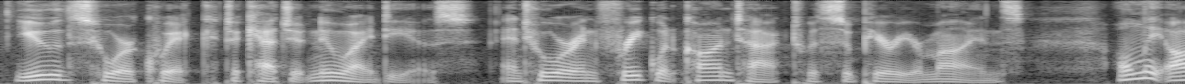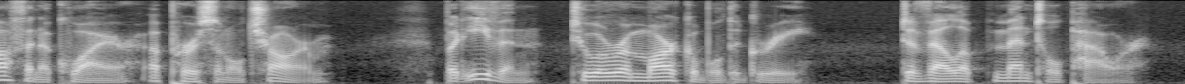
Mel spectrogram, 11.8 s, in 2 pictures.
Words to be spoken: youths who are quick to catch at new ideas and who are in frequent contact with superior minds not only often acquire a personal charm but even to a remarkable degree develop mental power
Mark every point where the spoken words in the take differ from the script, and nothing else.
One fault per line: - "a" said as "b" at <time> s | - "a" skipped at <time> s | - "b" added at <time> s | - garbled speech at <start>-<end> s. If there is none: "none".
- "not" skipped at 5.1 s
